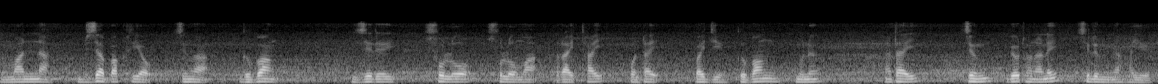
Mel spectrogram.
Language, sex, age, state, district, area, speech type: Bodo, male, 18-30, Assam, Chirang, urban, spontaneous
